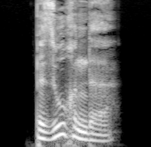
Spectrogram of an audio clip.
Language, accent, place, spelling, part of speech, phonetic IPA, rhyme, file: German, Germany, Berlin, besuchende, adjective, [bəˈzuːxn̩də], -uːxn̩də, De-besuchende.ogg
- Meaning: inflection of besuchend: 1. strong/mixed nominative/accusative feminine singular 2. strong nominative/accusative plural 3. weak nominative all-gender singular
